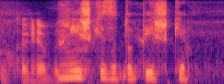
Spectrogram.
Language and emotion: Russian, neutral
